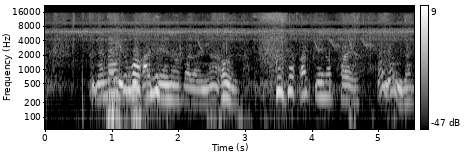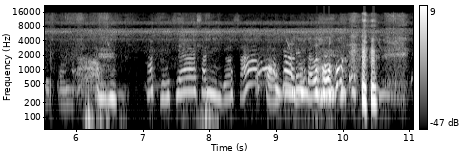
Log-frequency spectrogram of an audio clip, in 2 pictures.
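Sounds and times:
people talking: 0:00.7 - 0:10.4.

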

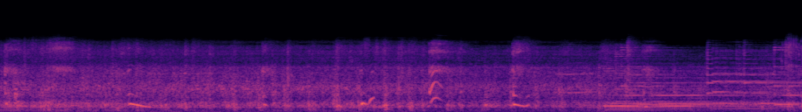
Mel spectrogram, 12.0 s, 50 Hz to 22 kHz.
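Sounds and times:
moving train running: 0:00.0 - 0:12.0.

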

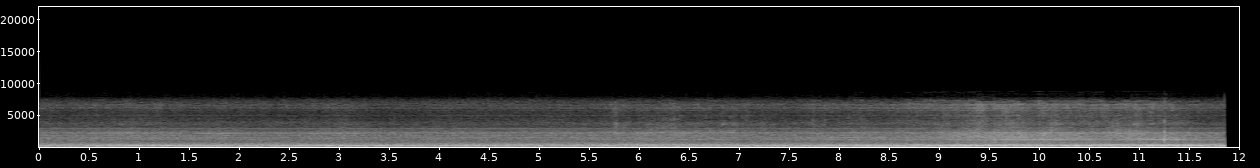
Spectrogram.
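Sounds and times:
train passing with low drone: 0:00.0 - 0:11.9.

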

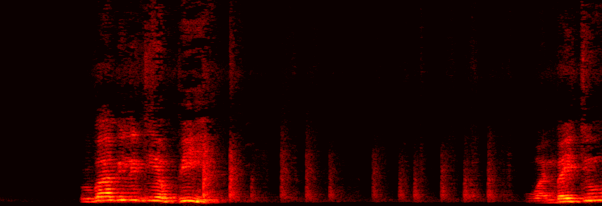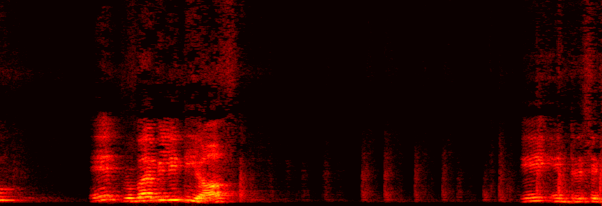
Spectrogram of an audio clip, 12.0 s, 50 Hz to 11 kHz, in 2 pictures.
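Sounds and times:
chalk scratching on chalkboard: 0:02.0 - 0:05.3, 0:08.2 - 0:12.0.

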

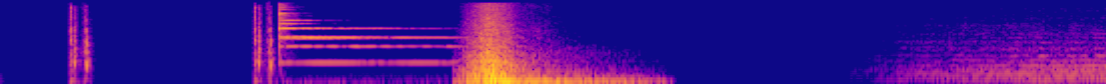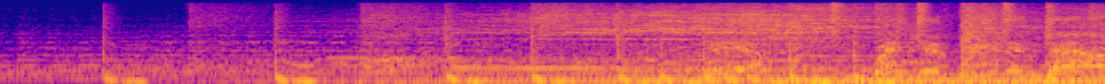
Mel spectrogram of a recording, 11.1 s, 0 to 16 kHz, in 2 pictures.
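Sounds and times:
bell ding: 0:01.4 - 0:02.3
whoosh: 0:02.3 - 0:03.3.

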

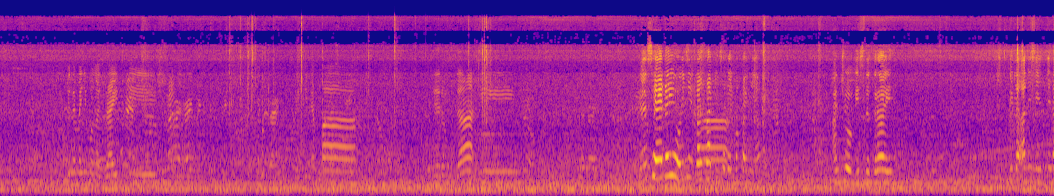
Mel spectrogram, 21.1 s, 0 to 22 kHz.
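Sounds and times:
refrigerator low hum: 0:00.0 - 0:21.0
shoppers' voices: 0:00.1 - 0:21.0.

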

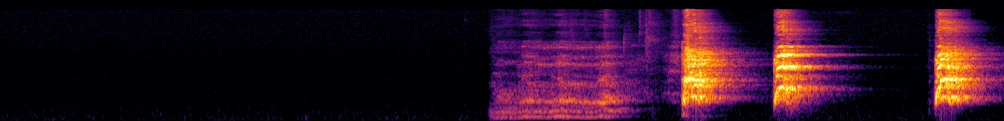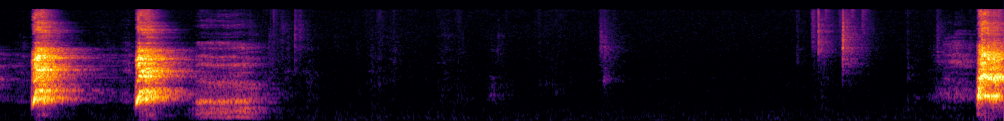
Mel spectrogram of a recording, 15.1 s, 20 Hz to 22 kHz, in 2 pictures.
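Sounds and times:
dog growling: 0:03.7 - 0:04.9, 0:09.0 - 0:09.6
small dog barking: 0:03.7 - 0:06.4, 0:07.0 - 0:09.5, 0:14.8 - 0:15.0.

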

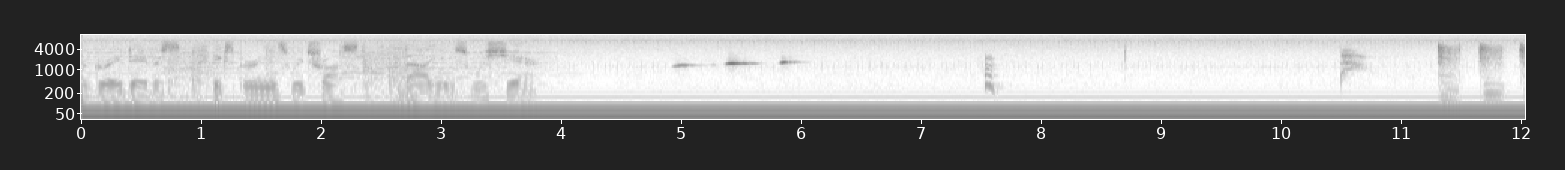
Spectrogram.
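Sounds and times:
person whistling rising notes: 0:04.9 - 0:06.0.

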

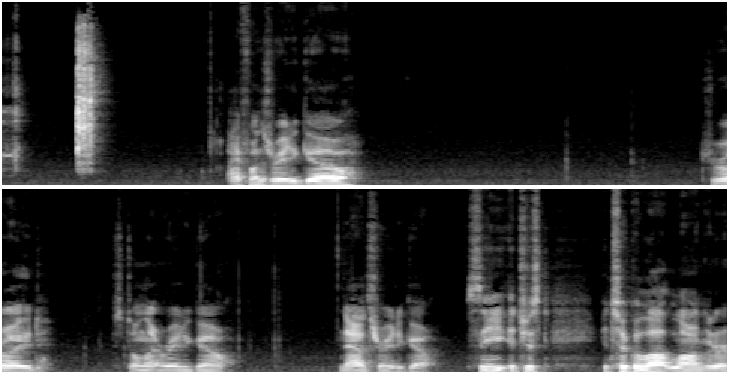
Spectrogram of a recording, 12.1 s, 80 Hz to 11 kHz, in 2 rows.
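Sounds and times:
phone camera shutter clicks: 0:00.0 - 0:00.9.

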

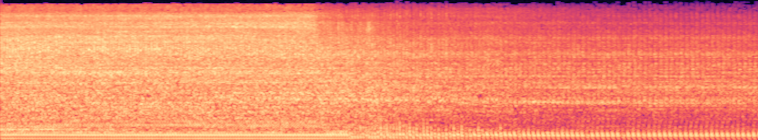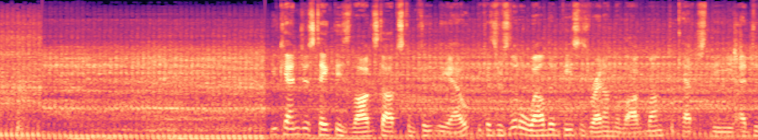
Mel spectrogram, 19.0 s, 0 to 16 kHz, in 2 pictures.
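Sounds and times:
small gasoline engine running: 0:00.0 - 0:18.9.

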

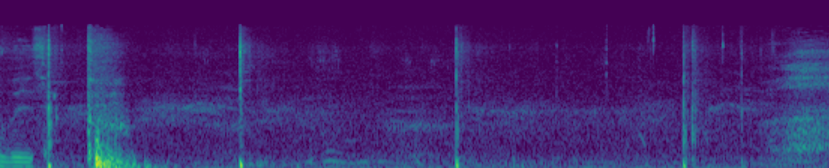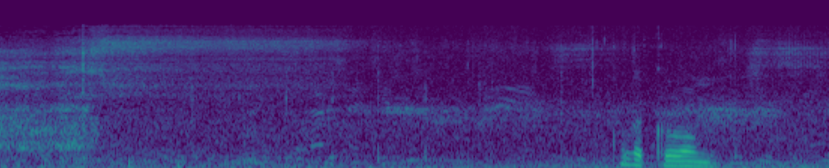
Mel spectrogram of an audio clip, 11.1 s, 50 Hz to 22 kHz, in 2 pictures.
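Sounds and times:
volleyball hand slaps: 0:03.0 - 0:03.2, 0:04.5 - 0:05.0.

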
